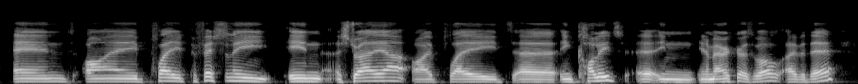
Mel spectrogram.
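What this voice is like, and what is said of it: Slight Australian accent. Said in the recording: “I grew up in Australia, and you can probably tell by the little twang of the accent.”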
